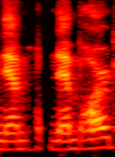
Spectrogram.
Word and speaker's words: Nembhard: Siakam and I always get his name wrong, but Andrew Nembhard. Oh, Andrew Andrew Nembhard. He Nimhard.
